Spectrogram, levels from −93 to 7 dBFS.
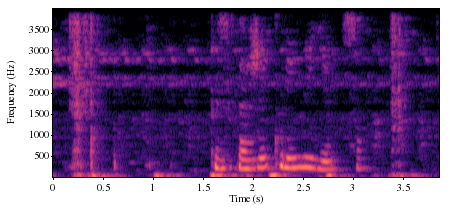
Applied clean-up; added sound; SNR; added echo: classical method WPE with log-MMSE.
